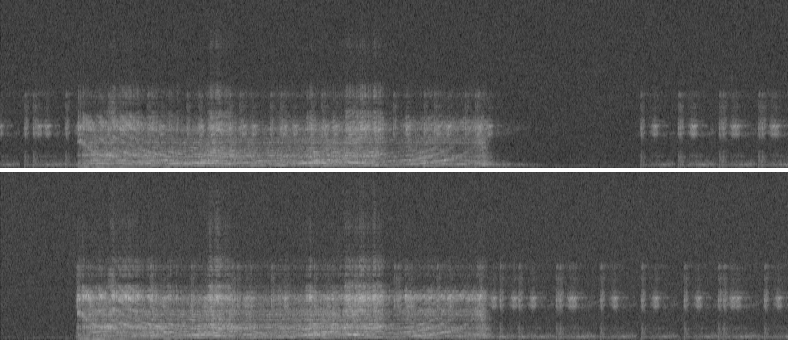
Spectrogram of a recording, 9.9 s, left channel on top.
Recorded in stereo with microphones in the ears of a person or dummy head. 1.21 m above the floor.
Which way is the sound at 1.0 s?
50° right (ahead or behind).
